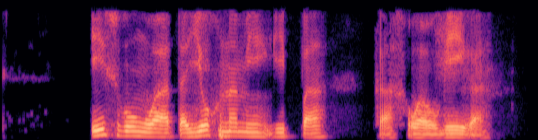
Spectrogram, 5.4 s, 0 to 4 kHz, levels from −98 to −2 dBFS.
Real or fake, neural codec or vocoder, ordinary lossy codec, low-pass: fake; autoencoder, 48 kHz, 128 numbers a frame, DAC-VAE, trained on Japanese speech; AAC, 16 kbps; 3.6 kHz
